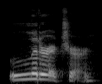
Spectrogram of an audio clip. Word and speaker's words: literature: Literature literature and I want you to stress the first syllable.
